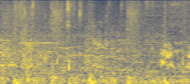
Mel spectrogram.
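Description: Hunting dogs bark repeatedly through a pig hunt in the New Zealand bush, a busy run of overlapping barks and yips with some voices mixed in.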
